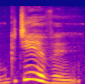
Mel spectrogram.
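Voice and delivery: searching call. A narrator's reading. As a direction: call out to find him in the dark. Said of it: "zawołał".

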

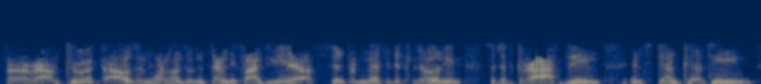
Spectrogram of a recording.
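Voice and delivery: computer narrator in an Austrian strongman voice; Arnold Schwarzenegger. Acted. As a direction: narrate science facts like an action hero. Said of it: "you guys got the rights to Arnold Schwarzenegger's voice?".

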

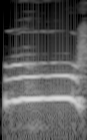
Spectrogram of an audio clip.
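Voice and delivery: long, loud, high ooh as tears well up; emotional ooh. Real, not acted. Overwhelmed while talking about the deaf kids, a loud tearful ooh. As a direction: let out a big shaky breath to stop crying. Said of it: "we're not crying".

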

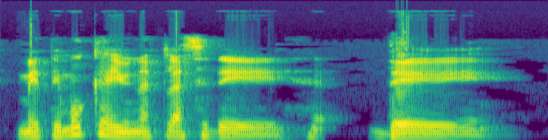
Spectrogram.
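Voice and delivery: hesitant, faltering start; confused. A narrator's reading. Flustered doctor reporting trouble to his superior, confused and hesitant. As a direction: trail off, groping for the word. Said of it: "comenzó el hombre confundido".

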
